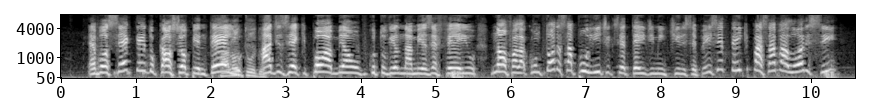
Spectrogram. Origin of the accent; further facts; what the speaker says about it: Minas Gerais, Brazil; moved away; porque eu falo que eu saí de Minas, Minas não saiu de mim.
